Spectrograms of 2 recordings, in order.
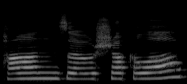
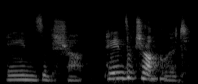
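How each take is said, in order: First: Pains au chocolat said the French way, slow; French pronunciation. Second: Pains of chocolate, said as plain English words; anglicized pronunciation. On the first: Tempting the lawyer with French pastry, said the French way. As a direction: pains au chocolat with French nasal vowels, drawn out. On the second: Stumbling over a French pastry name. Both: Shown as a demonstration. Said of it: "Don't know how to say that word".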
